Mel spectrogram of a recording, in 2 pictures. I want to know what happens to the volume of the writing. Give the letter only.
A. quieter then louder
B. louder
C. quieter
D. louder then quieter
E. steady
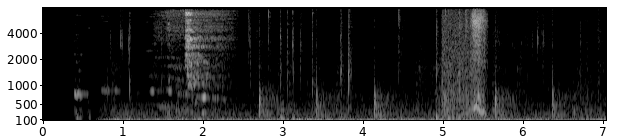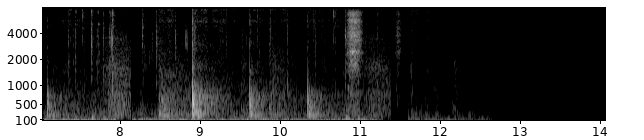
D.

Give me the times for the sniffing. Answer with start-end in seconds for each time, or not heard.
0.3-2.4, 5.0-5.5, 10.8-11.5.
